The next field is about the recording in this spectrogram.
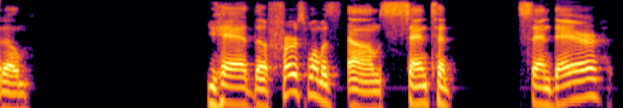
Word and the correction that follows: Santander: Oh, Santander. I forgot how you pronounce his name. Um, Anthony Santander.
